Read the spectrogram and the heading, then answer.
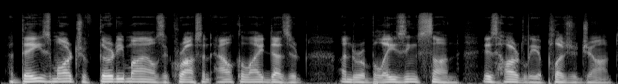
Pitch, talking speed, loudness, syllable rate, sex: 105 Hz, 185 wpm, -18 LUFS, 5.6 syllables/s, male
